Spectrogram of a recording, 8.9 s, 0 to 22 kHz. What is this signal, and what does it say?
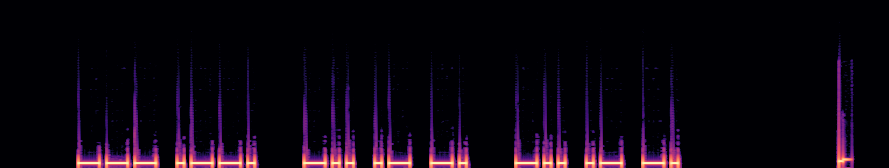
Morse code, heard as a keyed tone, about 17 wpm, 700 Hz. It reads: OP DAN DAN
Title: Common QSO Phrases Encore 17wpm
